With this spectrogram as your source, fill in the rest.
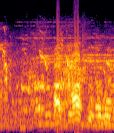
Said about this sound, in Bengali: দর্শক এই দেখুন প্রচুর পরিমাণে মুরগি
